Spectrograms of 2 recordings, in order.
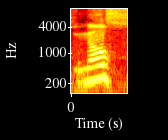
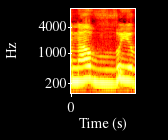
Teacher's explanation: دیکھیں کتنی شارپ سیٹی ہے، نز. ٹھیک ہے، سو ضاد کی طرح آواز میں نا اطباق نہیں آنا چاہیے. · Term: سیٹی والا زا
